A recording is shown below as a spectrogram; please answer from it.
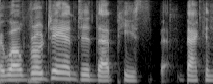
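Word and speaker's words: Rodin: Well, Rodan did that piece back in the 1880s, a French artist, and uh I took my mom to a Rodan show.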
